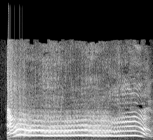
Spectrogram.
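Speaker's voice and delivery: low, loud imitated kid shriek; mock tug-of-war scream; kids' scream. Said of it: "they were doing this".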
